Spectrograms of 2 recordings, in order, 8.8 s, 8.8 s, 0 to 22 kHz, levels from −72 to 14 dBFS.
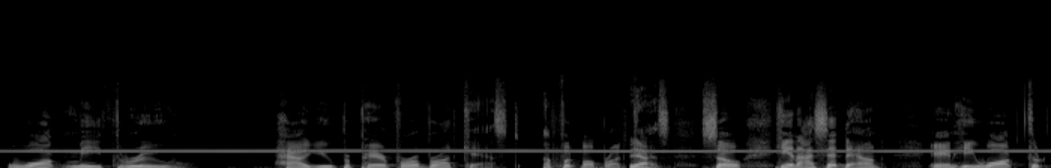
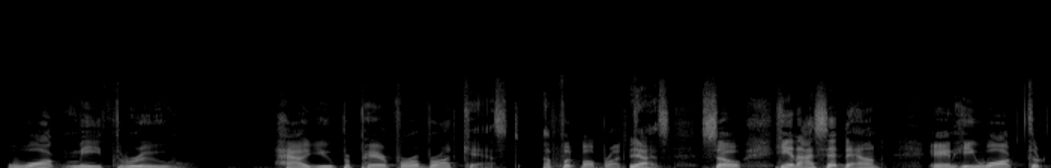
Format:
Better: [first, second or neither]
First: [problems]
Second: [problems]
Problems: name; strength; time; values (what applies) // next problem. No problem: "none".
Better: second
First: high-pitched whine; noticeable; throughout; 2.5 kHz, 10 dB below the speech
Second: none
